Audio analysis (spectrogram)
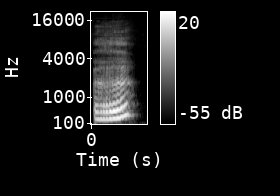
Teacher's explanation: some people would use a r sound in their throat, like this, r.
